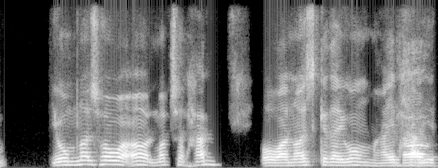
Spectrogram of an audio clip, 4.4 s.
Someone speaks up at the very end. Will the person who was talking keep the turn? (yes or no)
yes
